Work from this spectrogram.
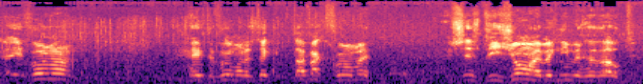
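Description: An actor playing a homeless tramp on the road in a radio drama, garrulous and wheedling. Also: male voice, high voice, steady tone, moderate pace, natural voice. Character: chatty homeless tramp begging tobacco on the road. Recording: noisy 1980s radio drama with outdoor ambience.

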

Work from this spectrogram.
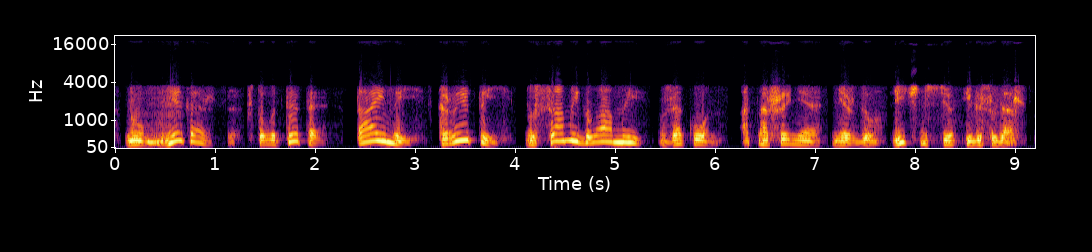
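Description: Elderly male, reflective radio monologue, very lively intonation, emphatic repetitions, dry narrow-band sound. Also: a little high, slightly rough, no room sound. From Russia, Leningrad. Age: older, 80s. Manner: deliberate, philosophical, emphatic phrasing with repetitions. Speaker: playwright. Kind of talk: reflective radio monologue about own play and history. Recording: thin phone-like band-limited sound.

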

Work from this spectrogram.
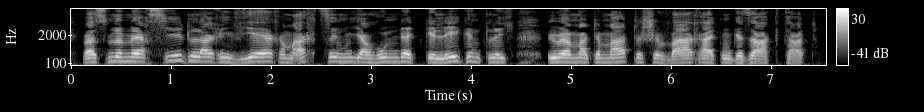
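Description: A man with a somewhat high voice delivers a philosophical lecture from a written text. His phrasing is measured and precise, with deliberate emphasis. The sound is dry and close, with little room around it. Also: fairly bright tone, no room sound. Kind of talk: formal philosophical lecture, read from a prepared text.

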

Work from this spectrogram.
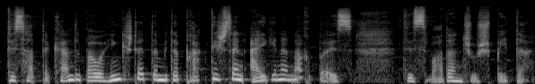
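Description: Secretive bavarian housewife in a radio play, hushed n evasive, really husky with creaky bits. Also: female voice, mid-range voice, animated, a little fast, full character voice. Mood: hurried, resigned. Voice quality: husky, breathy. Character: evasive, secretive small-town Bavarian wife, gossipy. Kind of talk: radio drama acting.

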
